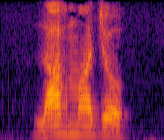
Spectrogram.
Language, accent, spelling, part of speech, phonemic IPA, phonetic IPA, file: Armenian, Eastern Armenian, լահմաջո, noun, /lɑhmɑˈd͡ʒo/, [lɑhmɑd͡ʒó], Hy-լահմաջո.ogg
- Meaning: lahmacun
